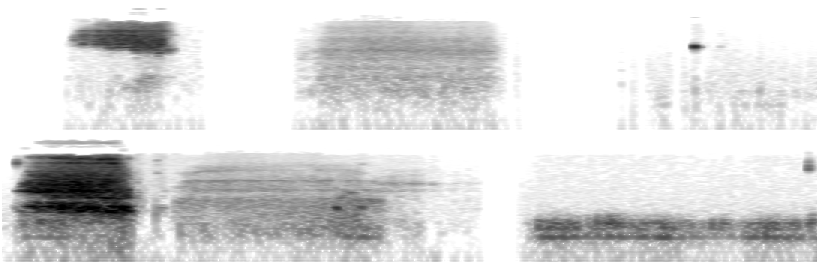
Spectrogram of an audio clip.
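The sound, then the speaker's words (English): Deep inhales and exhales during a guided relaxation exercise, a few breathy bursts separated by silent pauses, one sharper, louder intake standing out in the middle and a softer, lower exhale at the end. “Now we're going to th- do three inhales and exhales. And with those three, I want you to release as much tension as you can. Okay? So start the first one.”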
